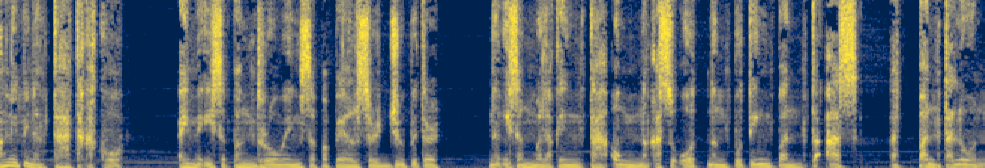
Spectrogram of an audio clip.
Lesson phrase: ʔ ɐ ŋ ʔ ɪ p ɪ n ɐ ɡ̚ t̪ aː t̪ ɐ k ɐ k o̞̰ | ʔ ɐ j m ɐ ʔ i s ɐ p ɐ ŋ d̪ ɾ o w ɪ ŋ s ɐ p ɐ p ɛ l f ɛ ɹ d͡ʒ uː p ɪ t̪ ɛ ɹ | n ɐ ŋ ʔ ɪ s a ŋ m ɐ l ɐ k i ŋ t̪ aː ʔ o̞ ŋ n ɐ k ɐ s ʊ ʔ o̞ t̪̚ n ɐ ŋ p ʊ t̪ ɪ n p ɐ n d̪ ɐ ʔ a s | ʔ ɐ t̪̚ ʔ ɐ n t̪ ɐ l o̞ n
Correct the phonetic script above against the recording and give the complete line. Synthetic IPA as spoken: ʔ ɐ ŋ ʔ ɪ p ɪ n ɐ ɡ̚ t̪ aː t̪ ɐ k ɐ k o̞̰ | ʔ ɐ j m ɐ ʔ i s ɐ p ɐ ŋ d̪ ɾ o w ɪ ŋ s ɐ p ɐ p ɛ l s ɛ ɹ d͡ʒ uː p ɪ t̪ ɛ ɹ | n ɐ ŋ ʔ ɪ s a ŋ m ɐ l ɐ k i ŋ t̪ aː ʔ o̞ ŋ n ɐ k ɐ s ʊ ʔ o̞ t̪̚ n ɐ ŋ p ʊ t̪ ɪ ŋ p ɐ n t̪ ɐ ʔ a s | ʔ ɐ t̪̚ p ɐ n t̪ ɐ l o̞ n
